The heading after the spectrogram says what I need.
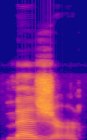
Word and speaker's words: measure: okay entrepreneur U entrepreneur measure measure you need the vowel e as in head and you need with lots of air flow which is different than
